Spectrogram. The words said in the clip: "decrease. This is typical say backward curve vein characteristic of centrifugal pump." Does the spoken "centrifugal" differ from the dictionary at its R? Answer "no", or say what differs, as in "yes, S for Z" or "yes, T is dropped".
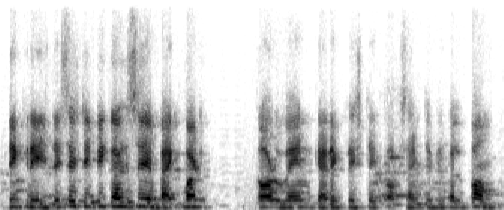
yes, R is dropped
